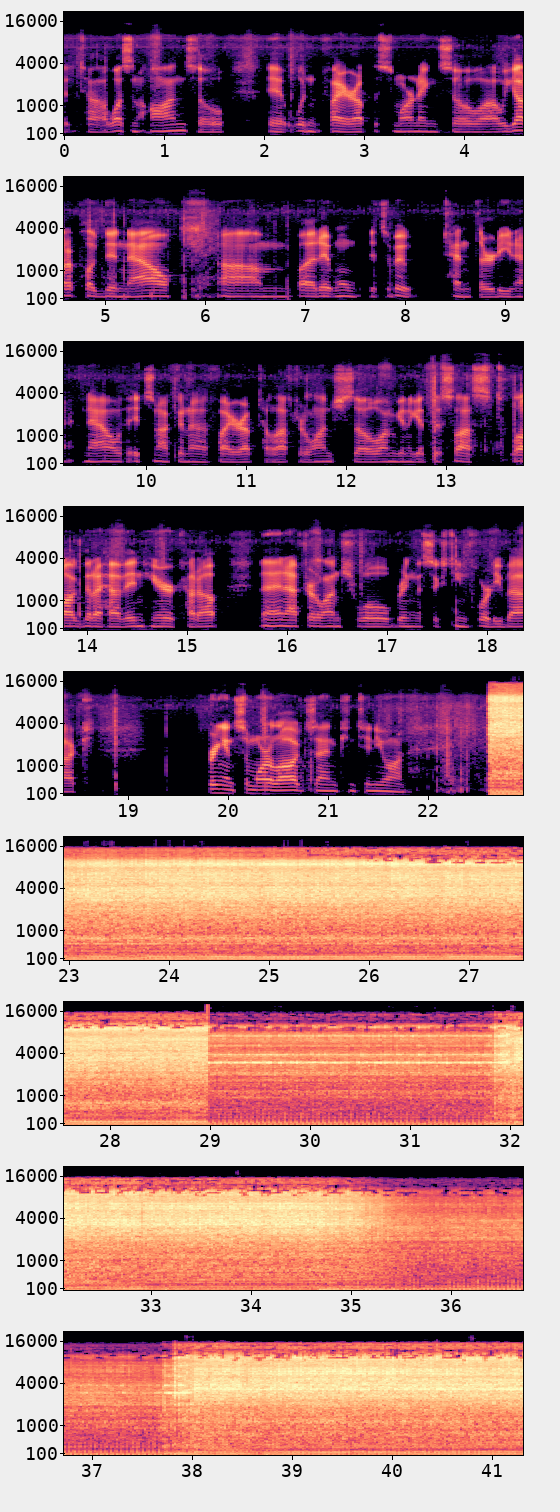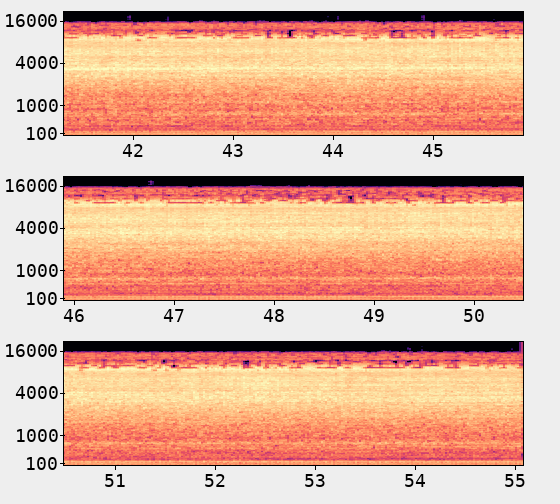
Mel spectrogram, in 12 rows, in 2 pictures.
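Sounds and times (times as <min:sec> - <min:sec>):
sawmill engine running: 0:22.6 - 0:55.0.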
